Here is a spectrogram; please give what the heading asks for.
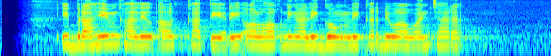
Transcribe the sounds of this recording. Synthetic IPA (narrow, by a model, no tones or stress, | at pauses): ʔibɾaɦimkalila̰lkat̪iɾiɔlɔɦɔk̚niŋaliɡɔŋlikɨrdiwawaɲt͡ʃaɾa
